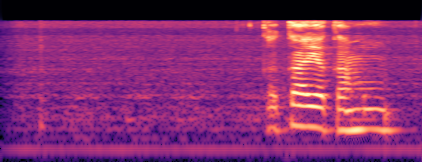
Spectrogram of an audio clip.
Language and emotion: Russian, neutral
